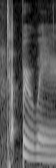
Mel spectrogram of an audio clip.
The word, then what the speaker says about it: Tupperware: that you put your left doors in Tu tubberware yeah tubberware I didn't want to say the word because I didn't I wanted to see if you could say it right or not no yeah Tupperware Tupperware I I thought I was in the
